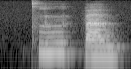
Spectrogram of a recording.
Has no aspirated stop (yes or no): no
